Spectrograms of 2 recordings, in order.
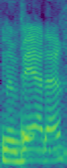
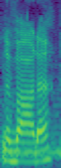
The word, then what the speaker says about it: Nevada: We learned the correct way to say it's Nevada, not Nevada.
